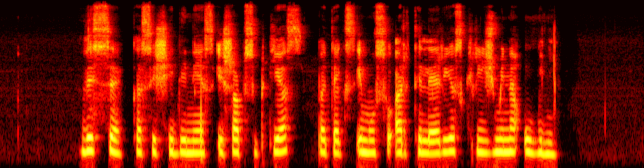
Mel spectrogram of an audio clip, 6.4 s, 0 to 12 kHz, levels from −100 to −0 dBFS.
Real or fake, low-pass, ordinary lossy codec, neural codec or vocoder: real; 10.8 kHz; Opus, 64 kbps; none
